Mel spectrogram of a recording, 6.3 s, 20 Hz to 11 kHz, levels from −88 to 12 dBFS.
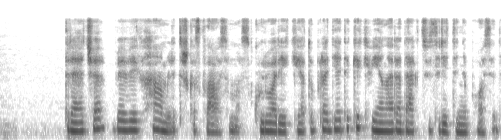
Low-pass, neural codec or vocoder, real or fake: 7.2 kHz; none; real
